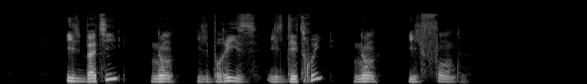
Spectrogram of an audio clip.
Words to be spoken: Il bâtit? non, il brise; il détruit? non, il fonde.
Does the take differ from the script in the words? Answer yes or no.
no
